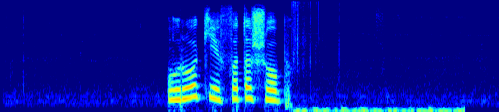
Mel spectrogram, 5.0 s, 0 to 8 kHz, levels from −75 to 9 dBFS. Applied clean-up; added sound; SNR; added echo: none; Crushing; 10 dB; none.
